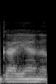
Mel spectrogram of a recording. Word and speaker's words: Guyana: I'm sure it's so Guyana I mean Guyana let me not say it wrong not Ghana Guyana I've always wanted to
